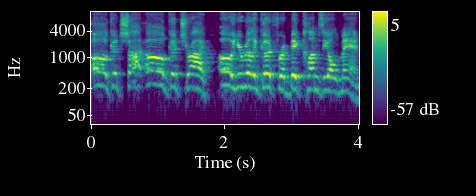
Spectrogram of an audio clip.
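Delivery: put-on friendly, kindly tone. Retelling an opponent's remarks during a badminton game: imitating a really nice tone. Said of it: "he's just being really nice".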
